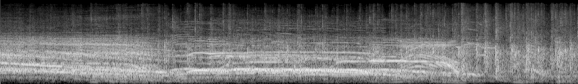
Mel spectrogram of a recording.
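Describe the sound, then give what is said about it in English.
A lively conference crowd at NDC in Oslo, at a Going Serverless panel, cheers and whoops loudly, with sustained shouts and some clapping rising over a constant roar of many voices, energetic throughout. “This is not a subdued crowd. No, not a subdued crowd at all.”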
